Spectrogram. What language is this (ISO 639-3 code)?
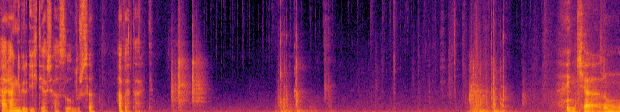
tur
